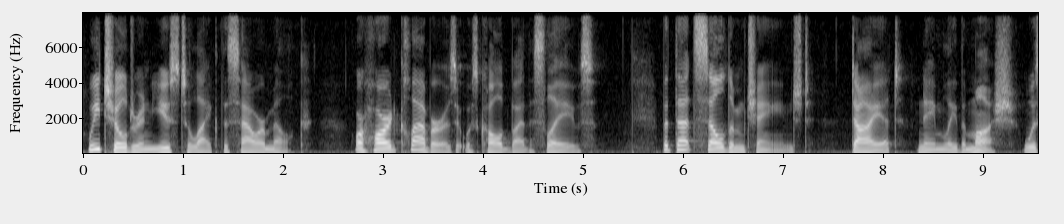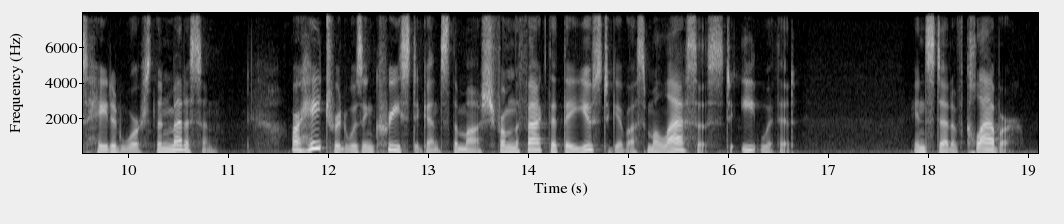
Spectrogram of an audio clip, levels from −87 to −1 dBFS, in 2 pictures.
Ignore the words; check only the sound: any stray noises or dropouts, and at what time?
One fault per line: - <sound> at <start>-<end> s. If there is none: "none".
none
